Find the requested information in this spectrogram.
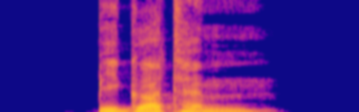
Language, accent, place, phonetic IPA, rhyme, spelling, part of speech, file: German, Germany, Berlin, [biˈɡɔtəm], -ɔtəm, bigottem, adjective, De-bigottem.ogg
- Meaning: strong dative masculine/neuter singular of bigott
